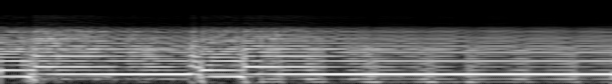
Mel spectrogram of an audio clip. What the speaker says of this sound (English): You can hear that G string ringing out in the background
